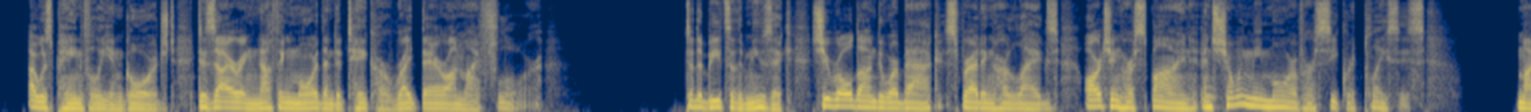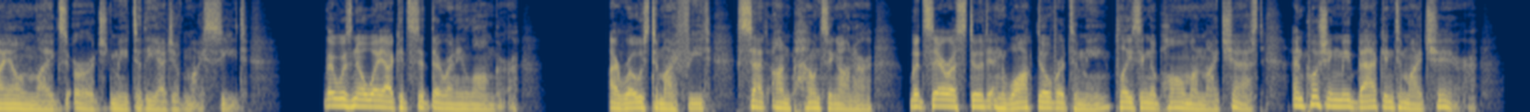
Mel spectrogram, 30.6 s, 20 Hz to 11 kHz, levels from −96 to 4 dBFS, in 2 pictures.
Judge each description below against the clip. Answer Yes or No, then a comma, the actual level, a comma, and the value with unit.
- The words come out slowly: No, average, 180 wpm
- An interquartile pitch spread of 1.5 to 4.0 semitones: No, average, 4.6 semitones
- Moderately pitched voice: No, low, 110 Hz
